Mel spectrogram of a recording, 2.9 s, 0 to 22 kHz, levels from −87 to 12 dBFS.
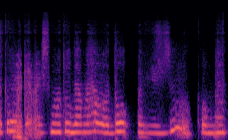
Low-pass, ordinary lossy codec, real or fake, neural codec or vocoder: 14.4 kHz; Opus, 24 kbps; fake; codec, 44.1 kHz, 0.9 kbps, DAC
